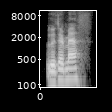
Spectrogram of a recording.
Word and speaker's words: Øðåŗmaþ: Uthermeth?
